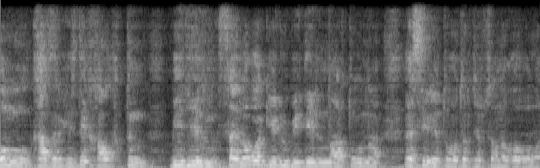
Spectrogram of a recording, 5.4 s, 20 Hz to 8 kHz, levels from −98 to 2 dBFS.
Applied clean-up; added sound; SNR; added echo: none; none; none; reverberation time 0.3 s.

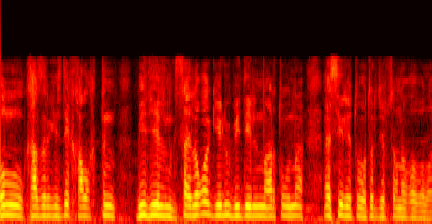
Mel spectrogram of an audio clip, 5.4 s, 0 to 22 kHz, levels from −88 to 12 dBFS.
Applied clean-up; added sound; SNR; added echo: none; none; none; none.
